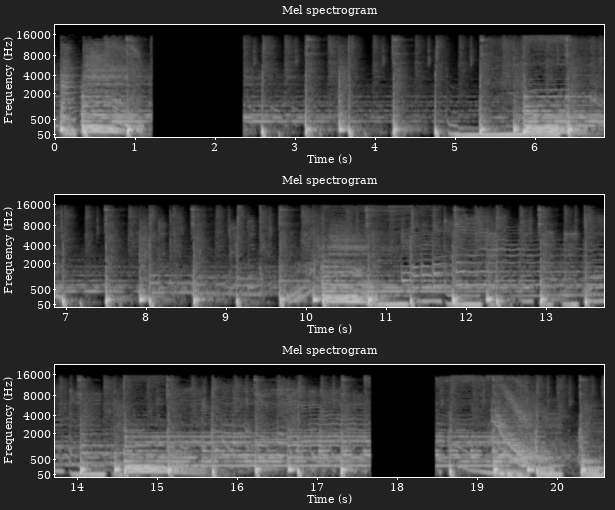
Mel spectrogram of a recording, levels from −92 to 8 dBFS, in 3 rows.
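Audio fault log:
1.22–2.35 s and 17.67–18.48 s, playback stall. The sound stops mid-flow and the output goes silent, first for about 1.14 s, then for about 0.81 s. Each gap is a dead drop to nothing rather than a fade. The audio then resumes. The likely cause is the player running short of data or its playback thread being held up. Nothing reaches the output until it catches up.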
